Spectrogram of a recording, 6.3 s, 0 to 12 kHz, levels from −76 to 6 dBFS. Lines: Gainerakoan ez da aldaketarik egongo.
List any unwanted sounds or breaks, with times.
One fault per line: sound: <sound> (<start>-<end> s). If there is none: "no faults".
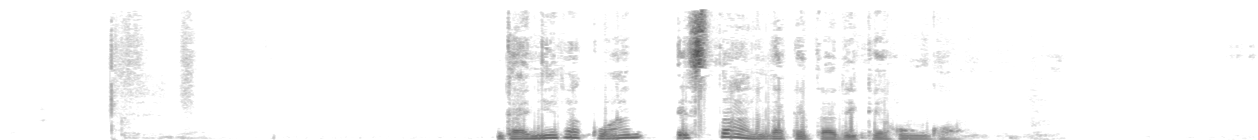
no faults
